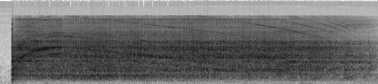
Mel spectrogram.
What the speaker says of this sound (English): So here's what the saw sounds like.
